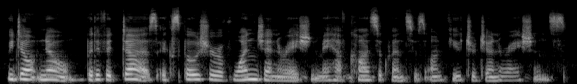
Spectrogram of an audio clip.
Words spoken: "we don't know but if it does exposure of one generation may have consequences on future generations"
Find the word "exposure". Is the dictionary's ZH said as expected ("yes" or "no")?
yes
